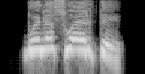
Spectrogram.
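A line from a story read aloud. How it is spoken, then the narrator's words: Distant shout from stands. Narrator (Spanish): le gritó alguien desde las gradas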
